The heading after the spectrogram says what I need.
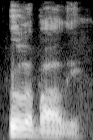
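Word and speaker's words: Coulibaly: say his name because I don't want to mispronounce it. It's the guy from. Koulibaly.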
